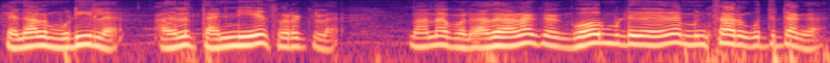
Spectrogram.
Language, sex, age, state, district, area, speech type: Tamil, male, 60+, Tamil Nadu, Tiruvannamalai, rural, spontaneous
